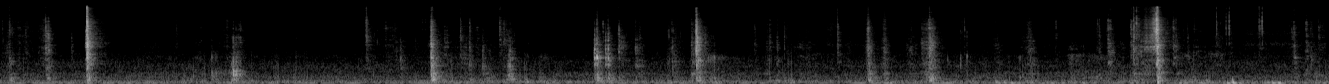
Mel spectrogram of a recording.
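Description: Hard-drive tray and two hard drives being handled and slid into a PC case's metal drive cage: a string of irregular plastic and metal clicks and knocks, the sharpest about a second in and near the end.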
